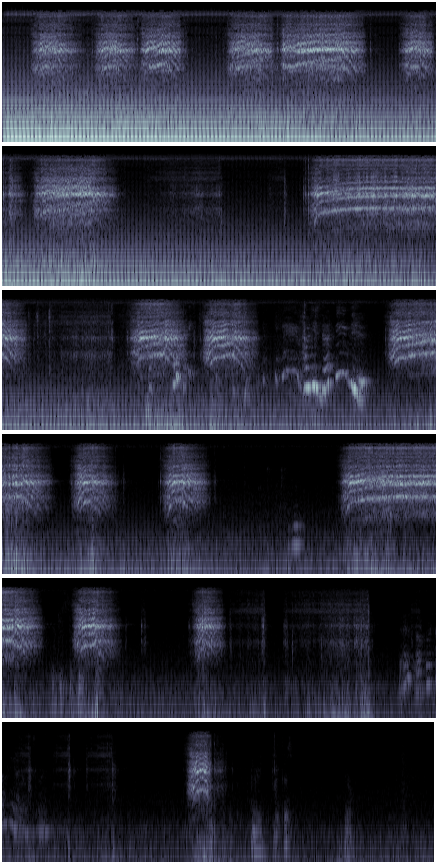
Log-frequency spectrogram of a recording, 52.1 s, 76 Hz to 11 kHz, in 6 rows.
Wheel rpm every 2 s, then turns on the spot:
30, 60, 50, 80, 40, 50, 10, 50, 140, 10, 60, 20, 40, 70, 30, 10, 60, 100, 20, 10, 10, 0, 0, 20, 0, 0.
12-14 38-40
